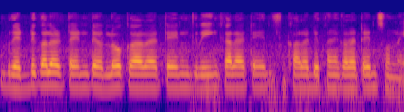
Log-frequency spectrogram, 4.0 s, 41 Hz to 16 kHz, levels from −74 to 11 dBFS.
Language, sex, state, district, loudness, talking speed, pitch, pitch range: Telugu, male, Andhra Pradesh, Visakhapatnam, -16 LUFS, 190 wpm, 155 Hz, 150-160 Hz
